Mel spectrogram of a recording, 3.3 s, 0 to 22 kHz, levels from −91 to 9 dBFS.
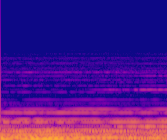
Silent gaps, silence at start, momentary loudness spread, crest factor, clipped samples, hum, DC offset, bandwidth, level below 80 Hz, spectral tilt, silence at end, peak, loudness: none; 0 s; 6 LU; 12 dB; under 0.1%; none; under 0.1%; 2.8 kHz; -20 dBFS; -13.5 dB/octave; 0 s; -8 dBFS; -22 LUFS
